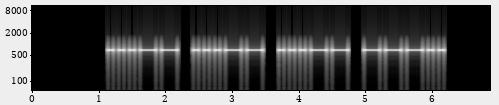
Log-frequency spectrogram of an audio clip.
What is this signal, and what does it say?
Morse code, heard as a keyed tone, about 15 wpm, 700 Hz. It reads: 3338
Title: Common Cut Numbers - 4-Digit 15wpm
